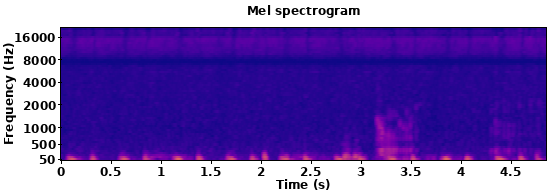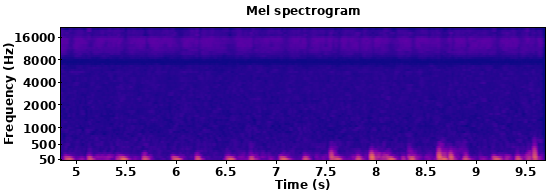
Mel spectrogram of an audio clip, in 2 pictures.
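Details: The uploader's own fast heartbeat.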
